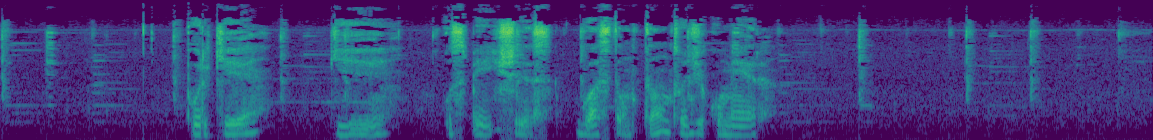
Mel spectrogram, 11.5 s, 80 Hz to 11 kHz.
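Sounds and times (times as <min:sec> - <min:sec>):
faint hiss: 0:00.0 - 0:11.5
clock ticking like a countdown: 0:01.4 - 0:07.8, 0:09.5 - 0:11.5
speech: 0:01.9 - 0:02.7, 0:03.3 - 0:07.7.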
